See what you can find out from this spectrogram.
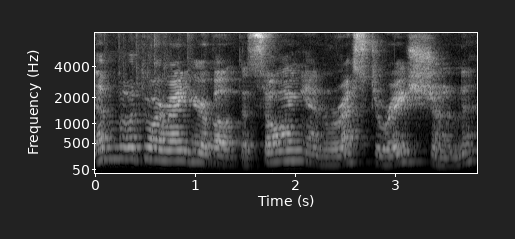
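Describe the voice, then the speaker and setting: A man's fairly slow, lively-intoned speech over noticeable background noise. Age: 60s. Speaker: sewing machine hobbyist and restorer. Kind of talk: casual talk to camera. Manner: rambling, hesitant.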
